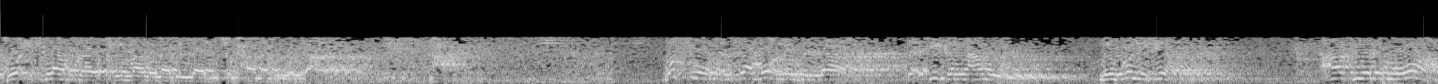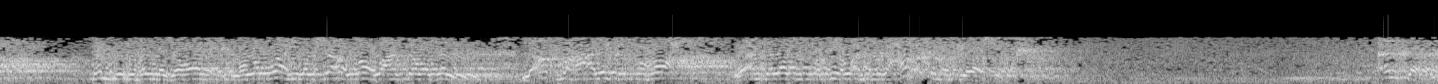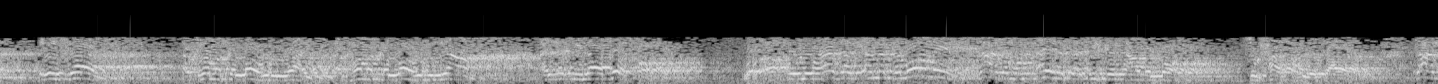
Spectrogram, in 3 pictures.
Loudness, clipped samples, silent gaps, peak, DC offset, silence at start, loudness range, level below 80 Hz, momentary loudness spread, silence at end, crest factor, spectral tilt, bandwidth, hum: -8 LUFS; under 0.1%; none; 0 dBFS; 0.3%; 0 s; 4 LU; -32 dBFS; 8 LU; 0 s; 10 dB; -8 dB/octave; 3.7 kHz; none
